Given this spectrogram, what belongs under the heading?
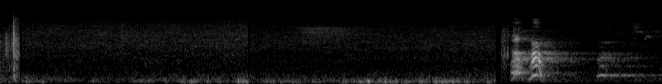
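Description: Dogs bark at a temple in Langkawi: faint outdoor rustle and wind, then a short burst of close barking near the end.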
